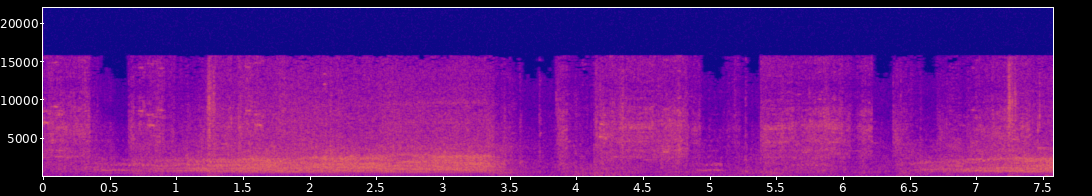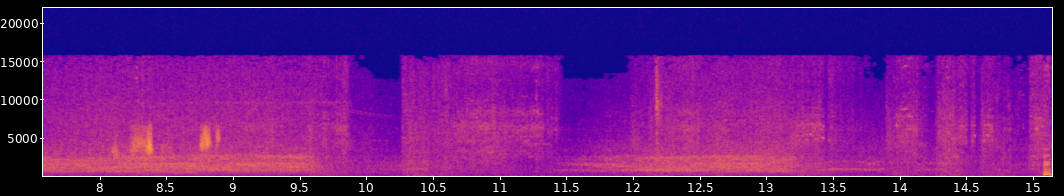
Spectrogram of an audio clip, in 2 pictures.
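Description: A car engine hums and revs loudly in repeated bursts.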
